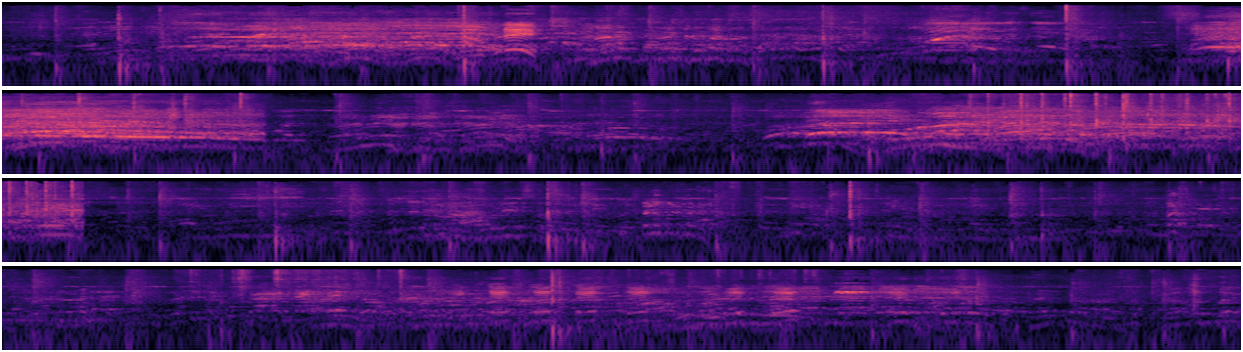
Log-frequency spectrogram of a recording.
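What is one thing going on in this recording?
Young men shout and call out to each other during an outdoor volleyball game.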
